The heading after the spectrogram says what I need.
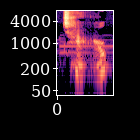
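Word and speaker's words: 炒: which is very similar to the big character chao so one part implying the meaning and the other part implying the pronunciation do you still remember what kind of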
